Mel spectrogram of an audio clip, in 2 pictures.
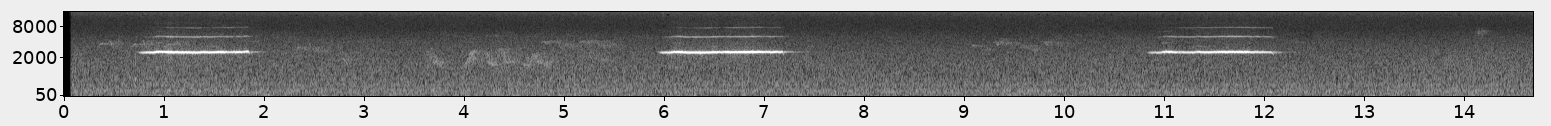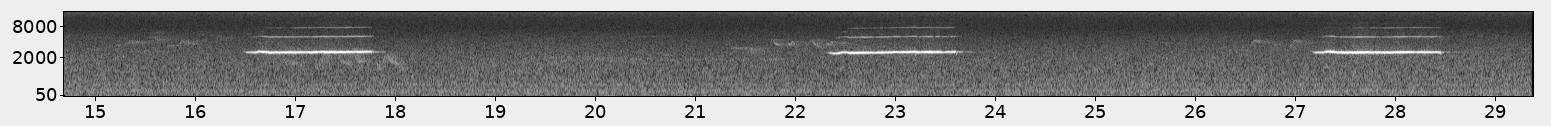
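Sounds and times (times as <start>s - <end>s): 
Purple Cochoa Cochoa purpurea calling: 0.4s - 7.5s, 10.8s - 12.4s, 15.2s - 18.4s, 21.3s - 24.0s, 26.4s - 28.8s.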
